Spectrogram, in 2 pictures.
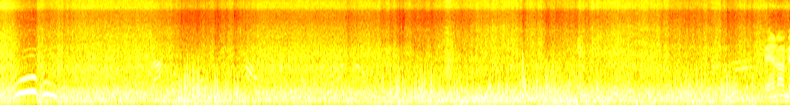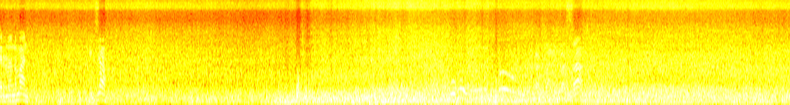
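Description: Waves crash and surge against rocks, outdoors in wind.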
